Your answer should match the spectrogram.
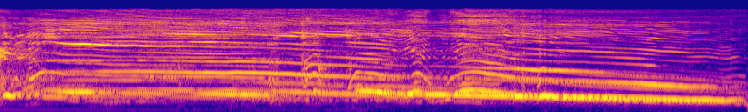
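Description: Wolves howl in a loud chorus, long wavering tones that overlap and slowly slide downward in pitch over a few seconds, with no talking.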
